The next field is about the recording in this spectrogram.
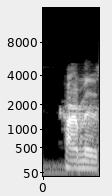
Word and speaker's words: karma: But if we, we understand karma, kamma, karma is the Sanskrit pronunciation, kamma, the Pali pronunciation.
